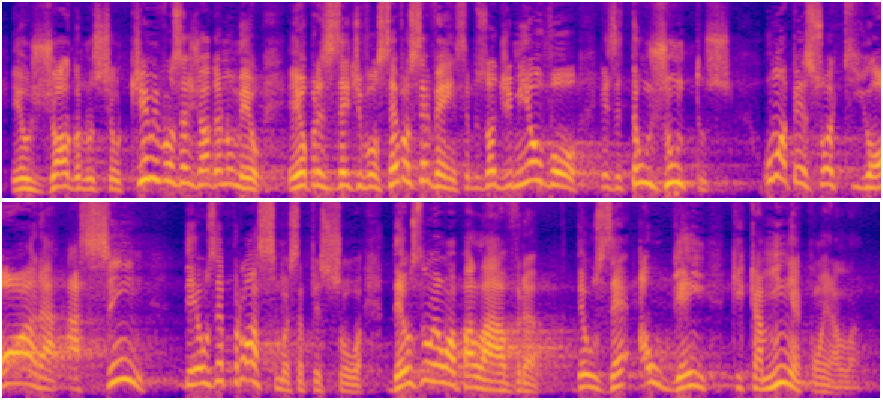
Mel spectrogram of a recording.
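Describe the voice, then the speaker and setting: A Brazilian priest preaching a sermon, emphatic, with many repeated rhetorical questions. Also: male voice, high-pitched, very animated, fast talker, hardly any pauses, husky. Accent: Brazilian Portuguese. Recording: long reverb.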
